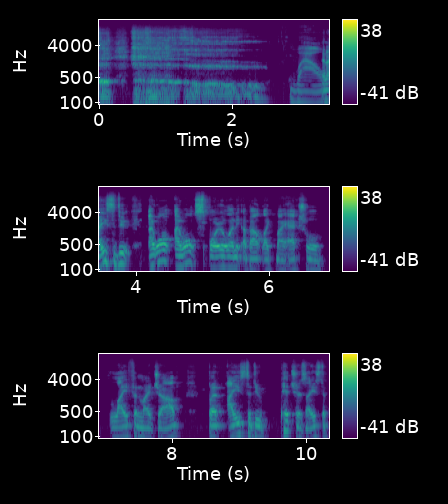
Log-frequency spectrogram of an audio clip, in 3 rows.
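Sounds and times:
person imitating a lion roar into a metal waste bin: 0:00.0 - 0:03.4
speech: 0:00.1 - 0:01.0, 0:02.9 - 0:10.3.

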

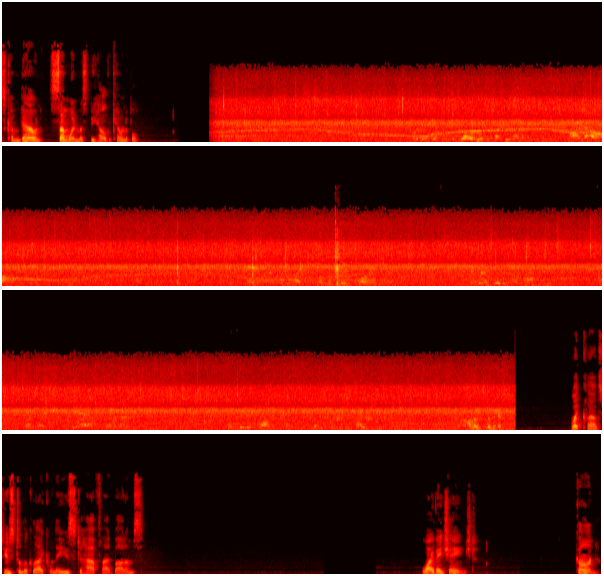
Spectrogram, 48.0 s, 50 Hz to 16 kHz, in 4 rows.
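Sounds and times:
speech: 0:00.0 - 0:02.8, 0:09.2 - 0:12.2, 0:33.4 - 0:34.3, 0:35.4 - 0:38.9, 0:44.4 - 0:45.6, 0:47.5 - 0:47.9
heavy rain pouring: 0:04.2 - 0:34.3.

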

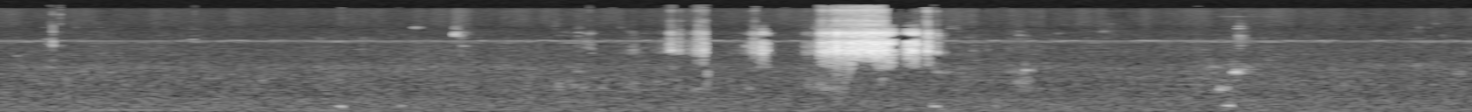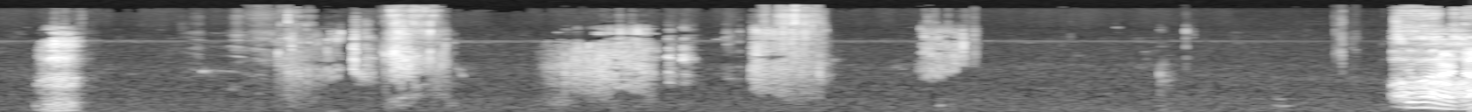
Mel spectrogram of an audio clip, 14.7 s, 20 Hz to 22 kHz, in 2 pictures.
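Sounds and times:
slurping a drink: 0:08.6 - 0:12.2
speech: 0:14.5 - 0:14.7.

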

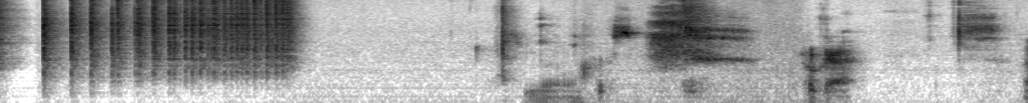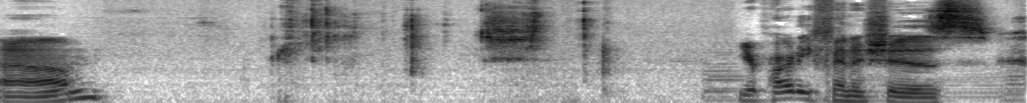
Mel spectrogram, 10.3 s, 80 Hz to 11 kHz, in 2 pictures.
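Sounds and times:
dice clattering across a hard surface: 0:00.0 - 0:01.6
speech: 0:02.6 - 0:04.4, 0:05.1 - 0:05.8, 0:08.8 - 0:10.2.

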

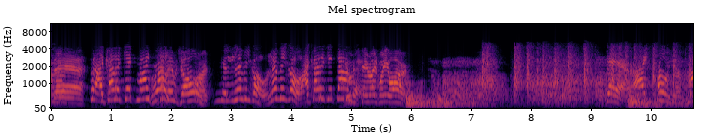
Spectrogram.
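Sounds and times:
speech: 0:00.0 - 0:06.0, 0:09.3 - 0:10.6
fireworks exploding in basement: 0:06.3 - 0:10.6.

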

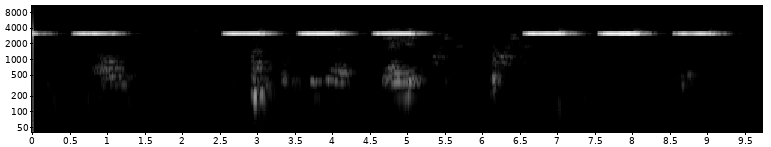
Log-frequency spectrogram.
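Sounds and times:
fire alarm beeping: 0:00.0 - 0:01.5, 0:02.5 - 0:05.4, 0:06.5 - 0:09.6.

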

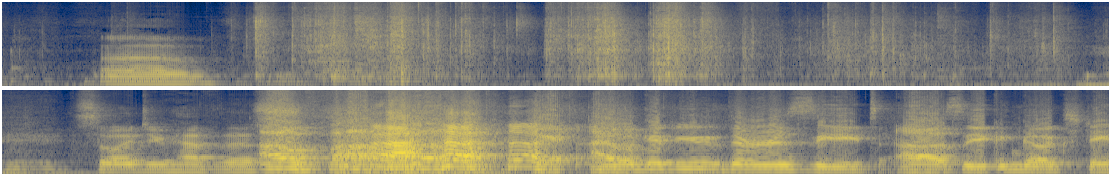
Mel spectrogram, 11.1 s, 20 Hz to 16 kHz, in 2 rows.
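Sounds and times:
speech: 0:00.5 - 0:01.2, 0:05.6 - 0:11.0
wrapping paper crinkling as a wrapped gift is unwrapped: 0:01.1 - 0:05.5
laughter: 0:06.8 - 0:09.2.

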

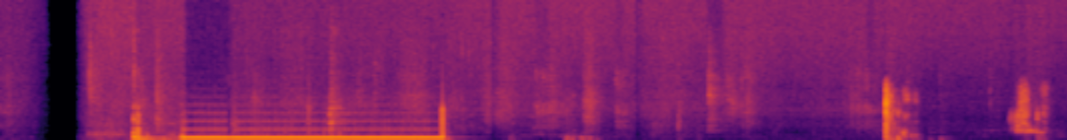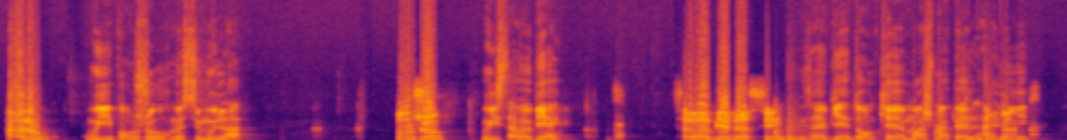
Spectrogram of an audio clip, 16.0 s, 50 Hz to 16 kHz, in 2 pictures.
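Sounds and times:
telephone dial tone while placing a call: 0:01.4 - 0:03.4
speech: 0:08.7 - 0:10.0, 0:11.1 - 0:12.3, 0:13.1 - 0:15.9.

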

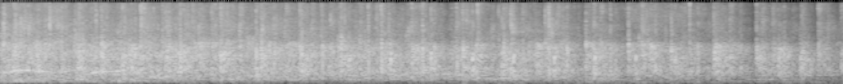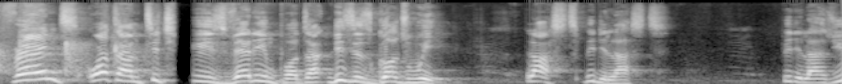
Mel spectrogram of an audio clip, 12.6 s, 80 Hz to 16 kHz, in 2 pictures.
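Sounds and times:
large audience applauding for an artist and his singers: 0:00.0 - 0:07.0
speech: 0:06.4 - 0:09.7, 0:10.3 - 0:11.4, 0:12.2 - 0:12.6.

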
